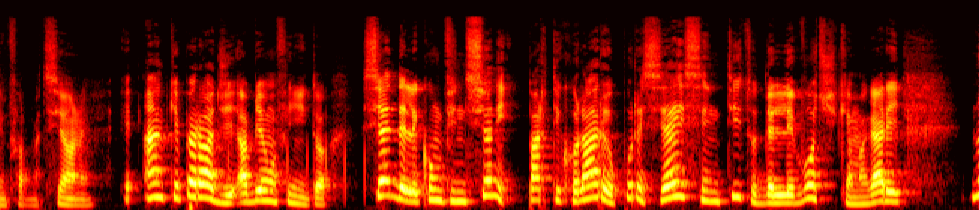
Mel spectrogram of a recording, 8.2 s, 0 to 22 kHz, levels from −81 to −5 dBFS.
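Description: From 1.90 s to 3.37 s, between "anche per" and "convinzioni particolari oppure se", the speech carries a train of clicks. Around ten near-identical pulses arrive at a steady 6.2 per second, each about as loud as the speech, so they read as a clear ticking over the voice and through the gaps between syllables. The regular, uniform pulses likely come from electrical interference or a faulty connection or power supply.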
